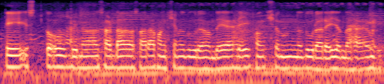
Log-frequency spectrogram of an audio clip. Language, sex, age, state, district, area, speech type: Punjabi, male, 18-30, Punjab, Ludhiana, urban, spontaneous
